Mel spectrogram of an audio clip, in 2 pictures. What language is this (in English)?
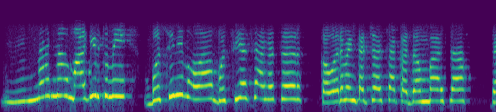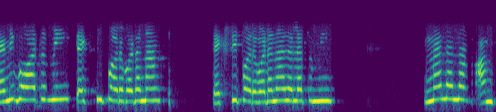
Konkani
